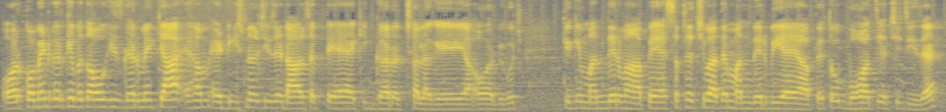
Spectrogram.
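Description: A man's voice: a little high, fairly even intonation, a little fast, fairly bright tone, soft background music. A man in his twenties giving a casual, jokey tour of his small apartment, talking into a phone held at arm's length and mixing English into his Hindi. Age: 20s. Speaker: vlogger. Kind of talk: casual home-tour vlog.

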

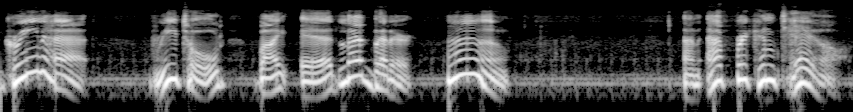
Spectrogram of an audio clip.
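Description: Man telling a folk tale, unhurried, high male pitch, dull tape sound, faint music. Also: a bit bright. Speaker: storyteller. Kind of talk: animated scripted folk tale narration.

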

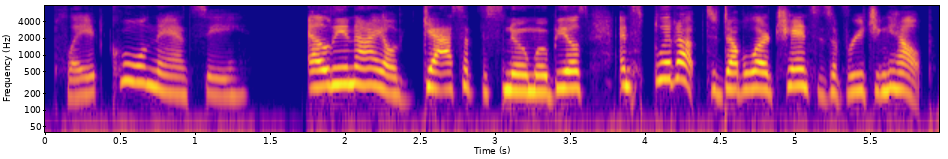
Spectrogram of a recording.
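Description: A woman's voice: fairly high pitch, animated, normal speed, fairly bright tone, smooth, no echo. A woman playing a quirky, dramatic young female lab worker in a video game, chatty, wry and theatrical. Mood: anxious, urgent.

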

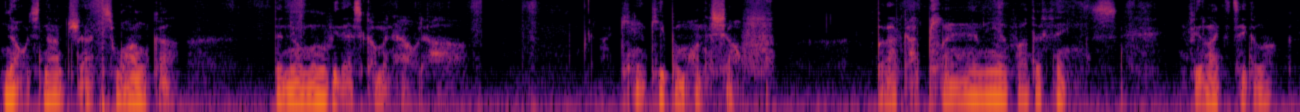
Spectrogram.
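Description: A middle-aged man playing a friendly, wistful candy shop owner in a gentle, hesitant ASMR roleplay whisper. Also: low-pitched, unhurried, long pauses.

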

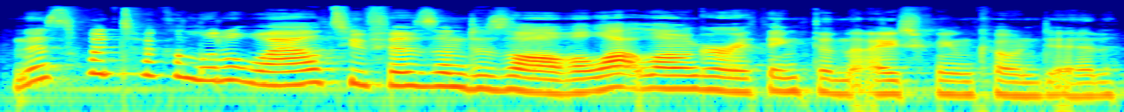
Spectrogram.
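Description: A woman's voice: mid-range voice, expressive, quick pace, fairly bright tone. A young woman vlogger doing a casual, upbeat voice-over review of a bath product from home. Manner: upbeat, chatty and enthusiastic. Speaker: YouTube vlogger.

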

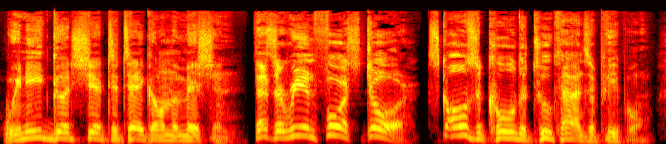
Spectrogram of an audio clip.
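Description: Cocky sardonic merc sniper for a video game, raspy, swings up and down a lot, streetwise, bossing the squad around. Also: male voice, on the high side, big pitch swings, moderate pace, no room sound, clean studio sound, full character voice. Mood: urgent, commanding. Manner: streetwise, sardonic, swearing, commanding. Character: cocky, wry, battle-hardened mercenary marksman in a squad.

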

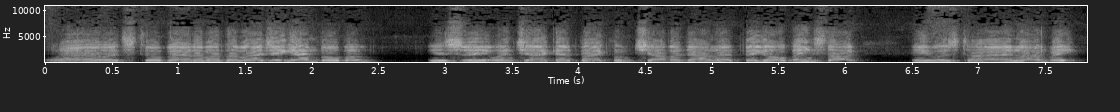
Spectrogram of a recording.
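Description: A man's voice: fairly high pitch, lively intonation, moderate pace, a bit bright, highs cut off. A man voicing a folksy, easygoing cartoon bear telling a jokey fairy tale for children. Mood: chatty. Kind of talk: animated comic storytelling for children.

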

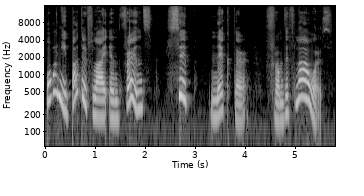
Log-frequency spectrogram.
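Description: Slow, very animated woman reading to children. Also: high voice. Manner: expressive, drawn-out key words, teacherly prompting. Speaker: children's storytime host. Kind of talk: read-aloud picture book for young children, with questions.

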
